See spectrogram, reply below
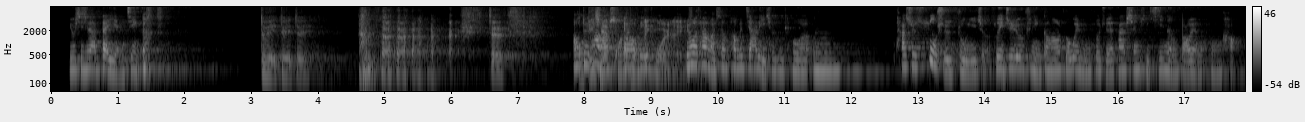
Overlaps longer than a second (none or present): present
